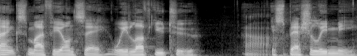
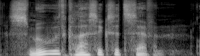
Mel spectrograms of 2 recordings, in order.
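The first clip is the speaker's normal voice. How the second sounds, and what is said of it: Smooth radio announcer voice. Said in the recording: “radio voice is so smooth ... Can you give us a little bit of that smooth radio voice”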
